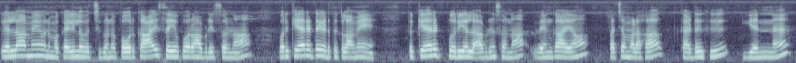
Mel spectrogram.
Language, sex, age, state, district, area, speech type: Tamil, female, 30-45, Tamil Nadu, Nagapattinam, urban, spontaneous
